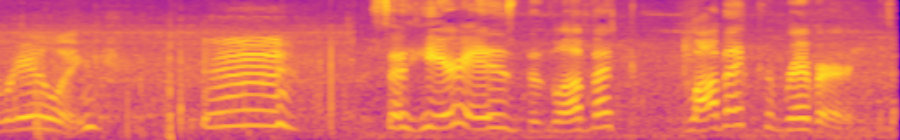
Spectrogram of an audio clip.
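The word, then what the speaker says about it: Loboc: hand for the railing so here is the lubbock river that's how you say it love it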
